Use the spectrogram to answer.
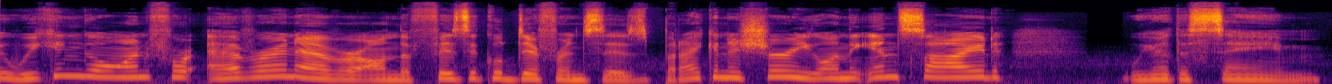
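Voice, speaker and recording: A woman's voice: on the low side, warm tone, dry recording. A woman playing a friendly, harmless giant snake-girl roommate in a roleplay audio, talking in a casual, reassuring, teasing way. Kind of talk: roleplay audio with personal attention, conversational acting.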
